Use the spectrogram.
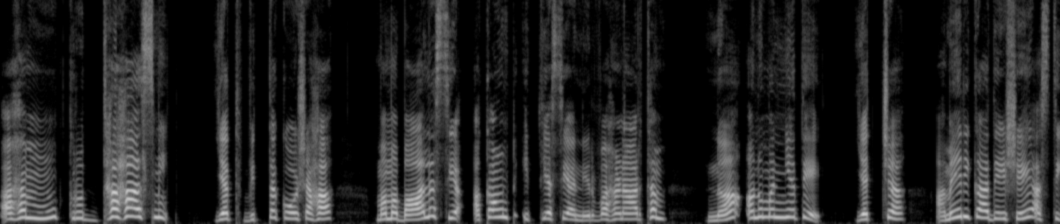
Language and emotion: Sanskrit, angry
